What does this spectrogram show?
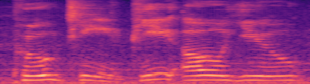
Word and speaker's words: poutine: Spell it so I can look it up. It is poutine.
